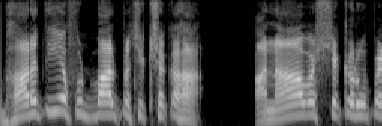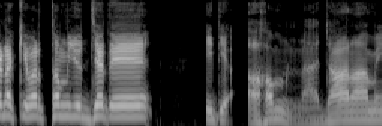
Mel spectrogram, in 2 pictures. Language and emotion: Sanskrit, disgusted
